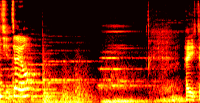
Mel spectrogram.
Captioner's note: whooshing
